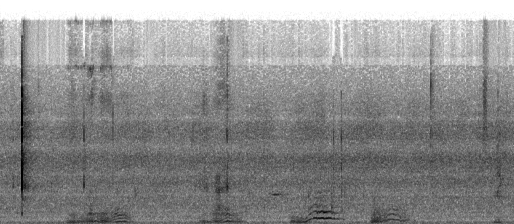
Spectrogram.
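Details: Hungry kitten guarding her food while eating makes a run of low, short muttering calls, some rising into brief wavering meows, spaced about a second apart over low background hum.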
